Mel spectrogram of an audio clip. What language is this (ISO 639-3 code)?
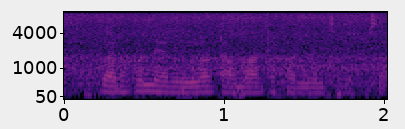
tel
